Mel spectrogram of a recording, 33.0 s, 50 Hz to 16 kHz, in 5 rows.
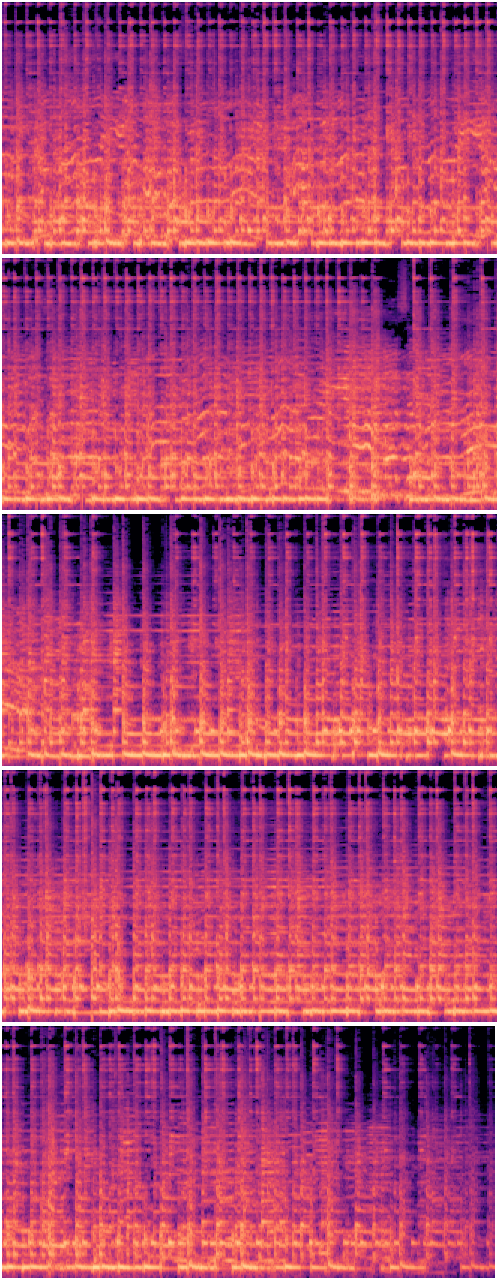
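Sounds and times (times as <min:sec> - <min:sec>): hand percussion and rattles: 0:00.0 - 0:32.9.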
